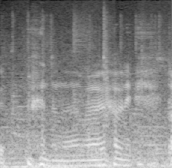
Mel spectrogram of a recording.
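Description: Men's voices in casual conversation, mixed with laughter, one voice holding a steady pitch for about a second mid-way.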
